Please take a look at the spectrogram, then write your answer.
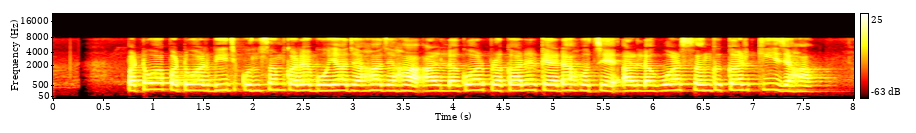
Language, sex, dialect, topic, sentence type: Magahi, female, Northeastern/Surjapuri, agriculture, question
